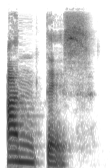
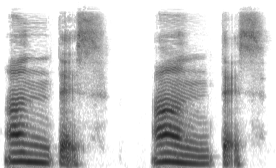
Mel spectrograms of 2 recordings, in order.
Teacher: It's letting the air come out of your nose as you're pronouncing that vowel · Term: Nasalizada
